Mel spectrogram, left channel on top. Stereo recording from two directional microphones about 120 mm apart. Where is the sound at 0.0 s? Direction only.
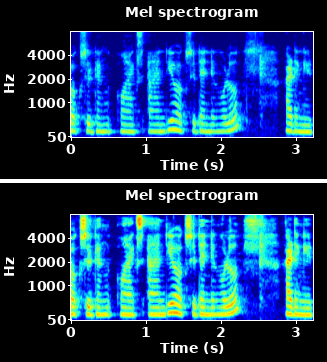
30° right (ahead or behind).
